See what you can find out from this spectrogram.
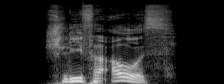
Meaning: first/third-person singular subjunctive II of ausschlafen
- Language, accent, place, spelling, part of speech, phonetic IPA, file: German, Germany, Berlin, schliefe aus, verb, [ˌʃliːfə ˈaʊ̯s], De-schliefe aus.ogg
